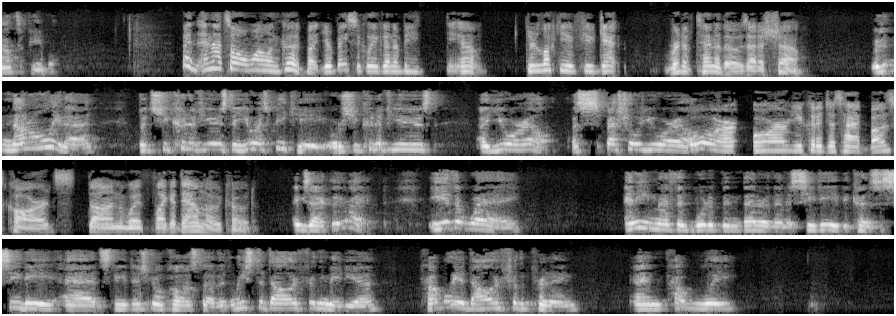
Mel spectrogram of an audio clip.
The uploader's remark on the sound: Features lightly edited audio from a live Google+ Hangout On Air conducted September 15, 2014.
